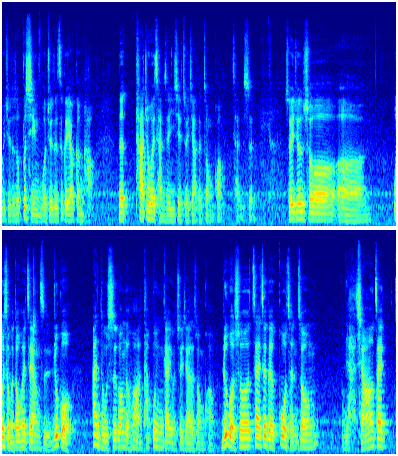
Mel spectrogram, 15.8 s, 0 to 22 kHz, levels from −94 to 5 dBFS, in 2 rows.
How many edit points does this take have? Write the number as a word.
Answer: two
